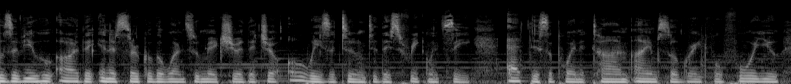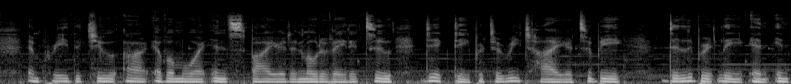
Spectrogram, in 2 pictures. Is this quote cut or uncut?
uncut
